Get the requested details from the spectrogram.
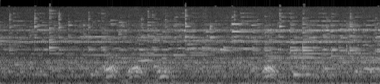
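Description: Several cowbells on a herd of russet cows clank irregularly, their low, hollow tones overlapping in loose clusters over a steady outdoor background hiss.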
